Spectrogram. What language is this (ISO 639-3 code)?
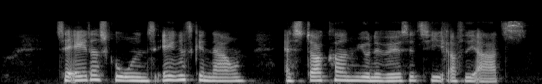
dan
